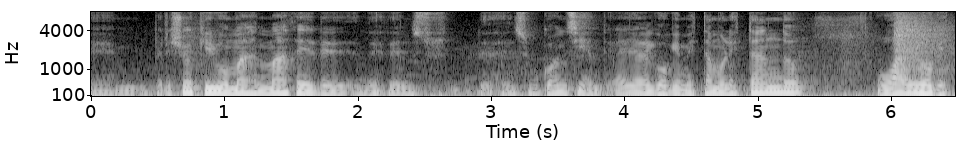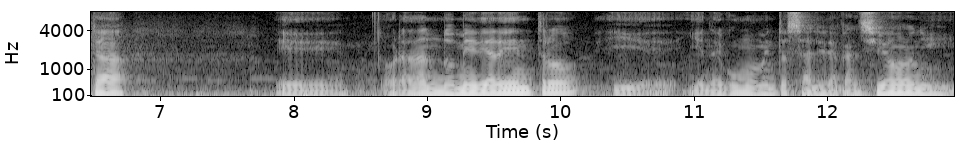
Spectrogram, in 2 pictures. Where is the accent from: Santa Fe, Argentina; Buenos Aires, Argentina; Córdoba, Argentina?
Buenos Aires, Argentina; Barker; born there; Yo nací en Barker. En Barker hay gente, hay chaqueños, hay correntinos, hay formoseños, bolivianos, chilenos, rusos, riojanos.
